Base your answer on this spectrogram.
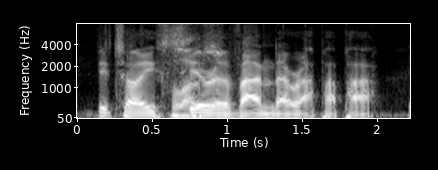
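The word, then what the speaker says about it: Vichai Srivaddhanaprabha: I will give it a go. Vichai Sirivandarapa. Vichai Sirivandarapa. – Yes.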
